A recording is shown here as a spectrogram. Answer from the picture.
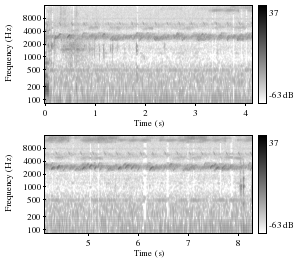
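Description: Faint night chorus of insects chirping in rapid, evenly repeated calls. A higher-pitched buzzing insect joins in on-and-off pulses about three seconds in, over a faint steady hum.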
